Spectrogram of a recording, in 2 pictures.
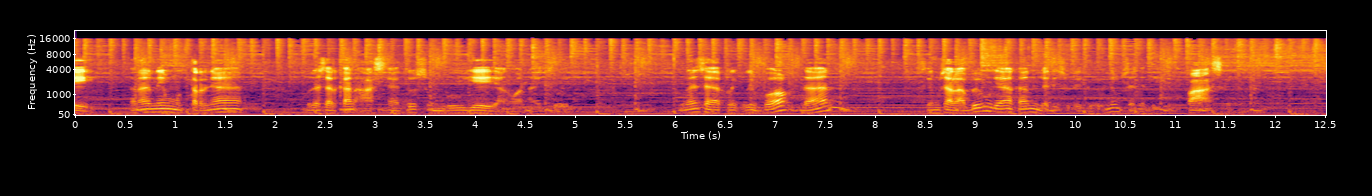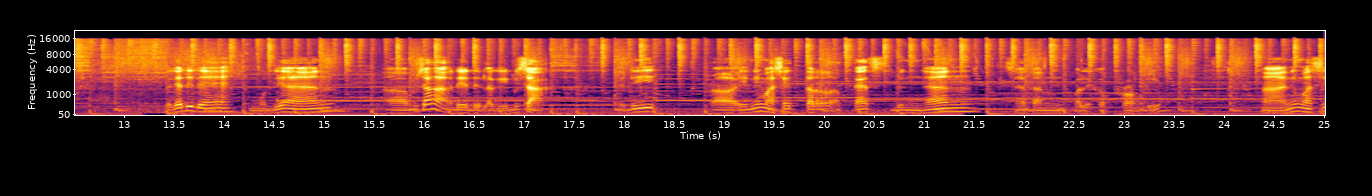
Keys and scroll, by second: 21.1 space.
